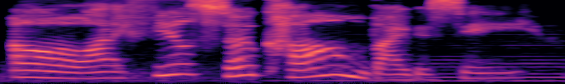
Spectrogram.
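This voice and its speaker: A woman performing poetic audio theatre with measured, deliberate delivery. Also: on the high side, big pitch swings. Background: guitar music.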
